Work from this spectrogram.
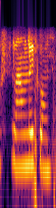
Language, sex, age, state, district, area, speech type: Kashmiri, female, 18-30, Jammu and Kashmir, Shopian, urban, conversation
